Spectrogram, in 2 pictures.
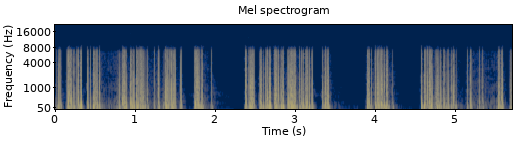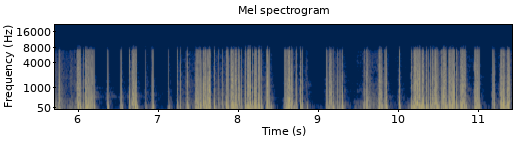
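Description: Harsh, hissing noise with no tone in it, cutting in and out abruptly many times, with short gaps of dead silence between the bursts: a broken, dropping-out audio feed.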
